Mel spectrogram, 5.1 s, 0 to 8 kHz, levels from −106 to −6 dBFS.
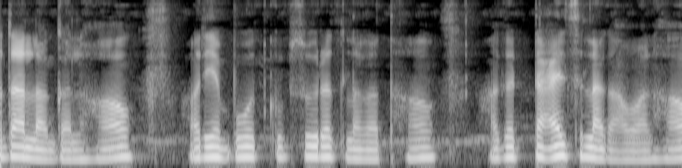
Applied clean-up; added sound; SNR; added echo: none; none; none; none.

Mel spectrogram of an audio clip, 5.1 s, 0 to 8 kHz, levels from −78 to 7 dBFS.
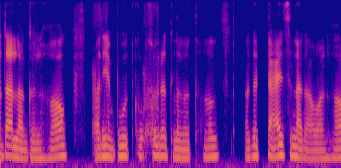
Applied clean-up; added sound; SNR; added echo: neural diffusion model UNIVERSE++.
